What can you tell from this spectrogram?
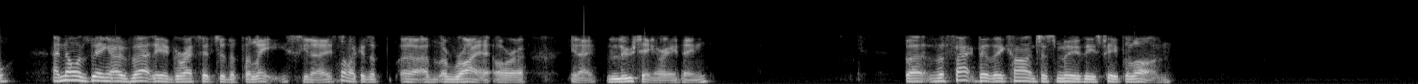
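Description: From 0.7 to 3.6 s there is an AMR rate drop. The speech turns rougher and more synthetic. There is no gap, and the band does not change. The network has pushed the codec to a lower rate and spent the bits on error protection. The sound fits a drop from 12.2 to 5.9 kbps. The rate recovers just before "it's a a". The same drop returns from 11.1 to 12.2 s, right after "can't just move these". Around both, the AMR-NB narrowband coding still cuts everything above 4 kHz.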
